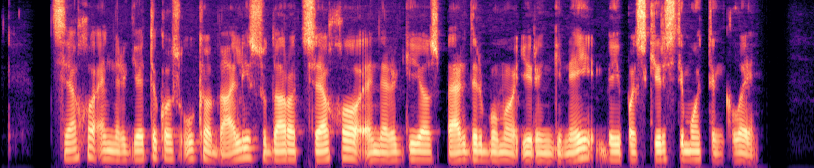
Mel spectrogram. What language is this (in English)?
Lithuanian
